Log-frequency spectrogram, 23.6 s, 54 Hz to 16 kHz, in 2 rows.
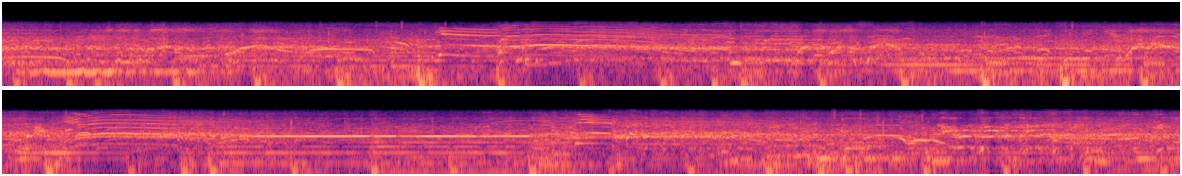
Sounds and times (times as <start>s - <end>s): Music: 0.0s - 23.5s.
